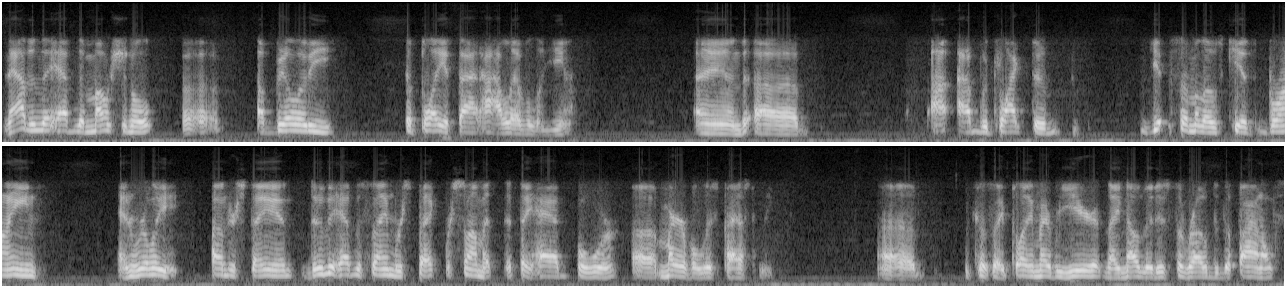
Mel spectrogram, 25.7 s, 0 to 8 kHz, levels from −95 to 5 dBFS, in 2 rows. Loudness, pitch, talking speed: -16 LUFS, 105 Hz, 150 wpm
